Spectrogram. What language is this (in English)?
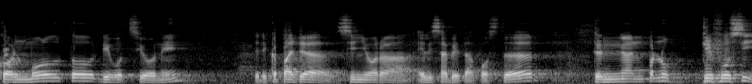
Indonesian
